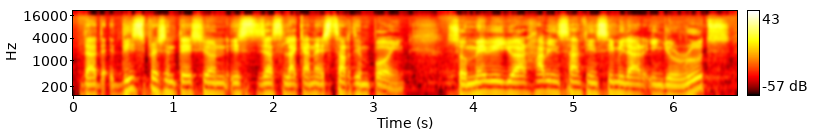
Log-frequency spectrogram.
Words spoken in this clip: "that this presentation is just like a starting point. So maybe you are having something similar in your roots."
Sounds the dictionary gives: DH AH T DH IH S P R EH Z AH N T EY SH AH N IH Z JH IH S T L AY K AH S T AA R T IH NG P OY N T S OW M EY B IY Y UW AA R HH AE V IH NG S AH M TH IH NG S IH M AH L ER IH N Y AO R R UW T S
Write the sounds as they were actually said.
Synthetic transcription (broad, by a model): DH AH T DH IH S P R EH S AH N T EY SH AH N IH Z JH IH S T L AY K AH S T AA R T IH NG P OY N T S OW M EY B IY Y UW AA R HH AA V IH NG S AH M TH IH NG S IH M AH L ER IH N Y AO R R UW T S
